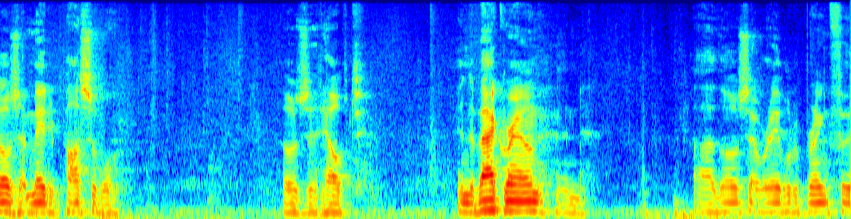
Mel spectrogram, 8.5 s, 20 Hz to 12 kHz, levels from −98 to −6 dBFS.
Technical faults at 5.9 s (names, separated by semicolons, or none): none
